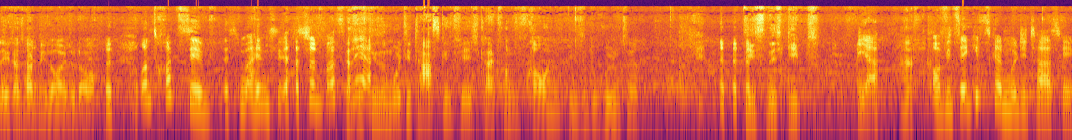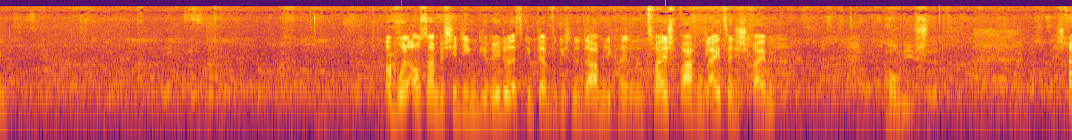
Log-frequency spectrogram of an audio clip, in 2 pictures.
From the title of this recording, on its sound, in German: Live auf dem Weihnachtsmarkt in Rostock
